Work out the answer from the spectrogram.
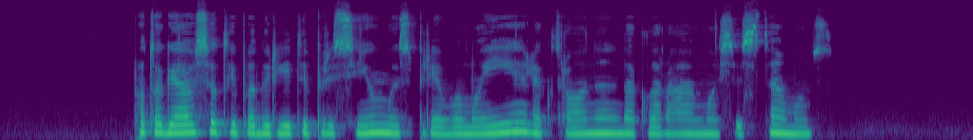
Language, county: Lithuanian, Vilnius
